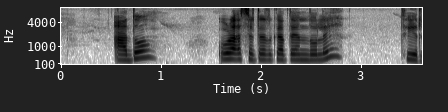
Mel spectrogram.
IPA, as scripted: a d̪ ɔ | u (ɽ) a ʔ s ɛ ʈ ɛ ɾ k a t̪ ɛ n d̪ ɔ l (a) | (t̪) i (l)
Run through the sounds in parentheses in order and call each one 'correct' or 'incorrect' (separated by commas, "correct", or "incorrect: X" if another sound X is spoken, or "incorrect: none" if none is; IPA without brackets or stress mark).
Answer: correct, incorrect: ɛ, incorrect: t̪ʰ, incorrect: ɾ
